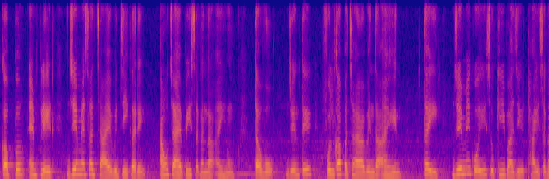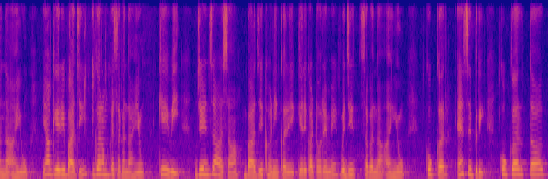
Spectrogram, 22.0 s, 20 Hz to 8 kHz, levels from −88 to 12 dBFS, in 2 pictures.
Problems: none marked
